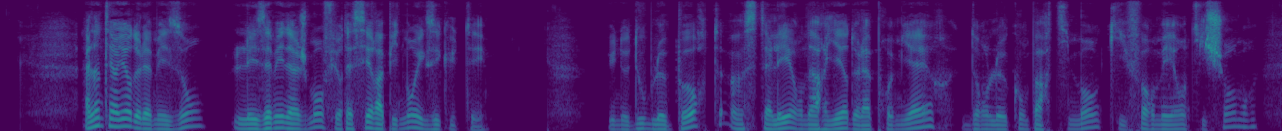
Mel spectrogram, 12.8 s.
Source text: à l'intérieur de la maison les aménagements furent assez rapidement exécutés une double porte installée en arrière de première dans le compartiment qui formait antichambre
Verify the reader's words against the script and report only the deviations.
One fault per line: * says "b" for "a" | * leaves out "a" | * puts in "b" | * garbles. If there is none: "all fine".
* puts in "la"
